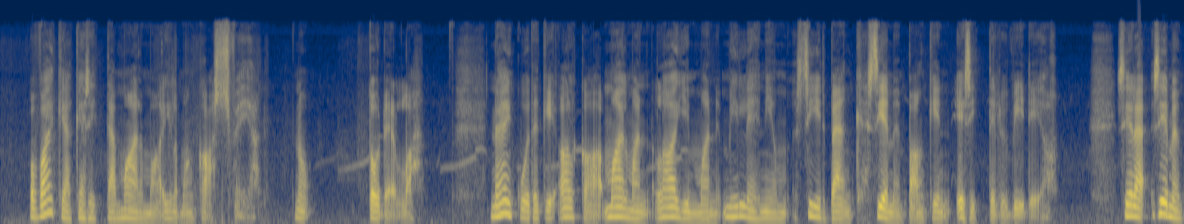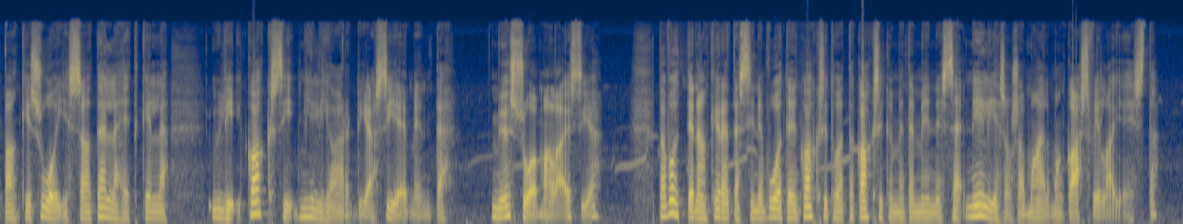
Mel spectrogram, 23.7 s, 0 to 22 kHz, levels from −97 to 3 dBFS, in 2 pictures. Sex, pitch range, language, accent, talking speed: female, 120-160 Hz, Finnish, native, 100 wpm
